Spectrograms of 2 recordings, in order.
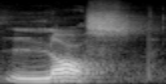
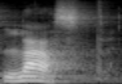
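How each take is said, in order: First: The vowel is a closed o sound. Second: The vowel is a plain a sound. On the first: "porque no es lost" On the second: "tampoco es last"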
